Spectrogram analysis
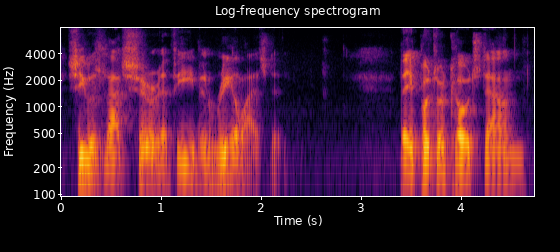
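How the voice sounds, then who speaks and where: A man's voice: on the low side, big pitch swings, a little slow, fairly bright tone. A man reading a scripted story aloud as the author and narrator of an audiobook.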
